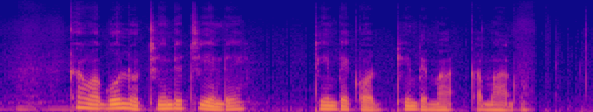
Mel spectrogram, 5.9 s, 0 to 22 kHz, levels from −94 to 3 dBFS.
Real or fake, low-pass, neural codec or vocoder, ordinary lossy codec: fake; none; codec, 44.1 kHz, 7.8 kbps, Pupu-Codec; none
